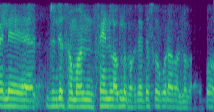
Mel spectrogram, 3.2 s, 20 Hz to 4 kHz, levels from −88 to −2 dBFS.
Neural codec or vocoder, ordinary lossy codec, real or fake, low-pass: vocoder, 44.1 kHz, 128 mel bands, Pupu-Vocoder; none; fake; 3.6 kHz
